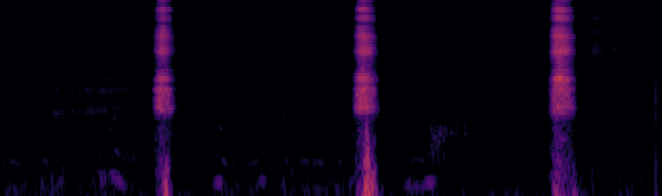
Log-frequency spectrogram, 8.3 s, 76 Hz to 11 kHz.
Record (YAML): exhalation_length: 8.3 s
exhalation_amplitude: 2560
exhalation_signal_mean_std_ratio: 0.24
survey_phase: beta (2021-08-13 to 2022-03-07)
age: 18-44
gender: Female
wearing_mask: 'No'
symptom_cough_any: true
symptom_runny_or_blocked_nose: true
symptom_fatigue: true
symptom_other: true
symptom_onset: 4 days
smoker_status: Never smoked
respiratory_condition_asthma: false
respiratory_condition_other: false
recruitment_source: Test and Trace
submission_delay: 1 day
covid_test_result: Positive
covid_test_method: RT-qPCR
